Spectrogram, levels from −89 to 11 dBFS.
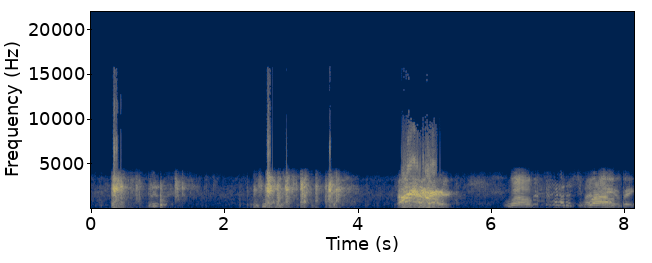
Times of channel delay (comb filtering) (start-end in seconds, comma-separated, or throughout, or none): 2.73-5.45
